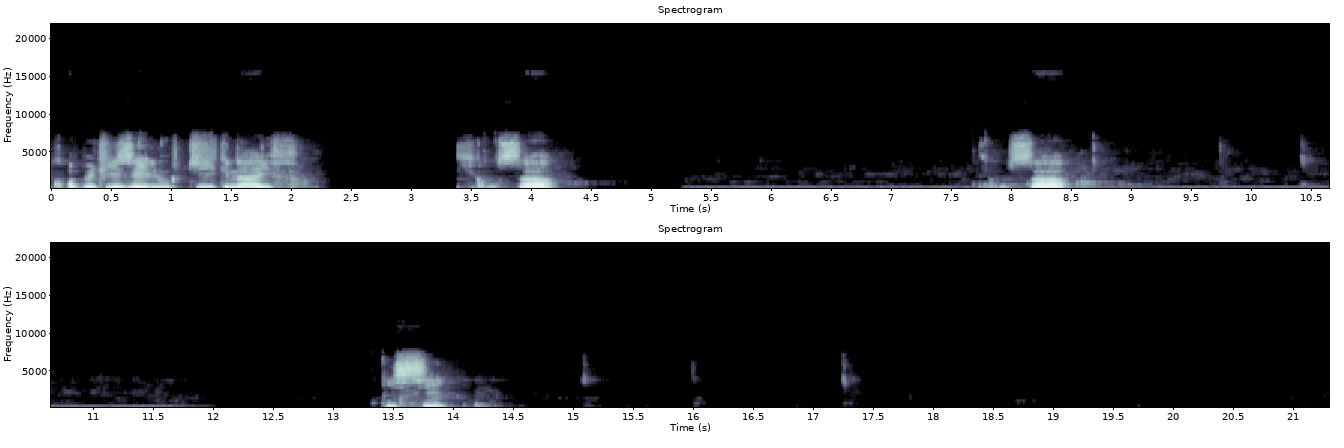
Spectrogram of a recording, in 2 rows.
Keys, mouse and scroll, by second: 0.3 k, 8.2 middle click, 9.0-9.8 scroll down 4, 9.8-12.8 middle drag, 13.7-21.3 middle drag.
